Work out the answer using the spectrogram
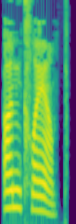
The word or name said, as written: unclamp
